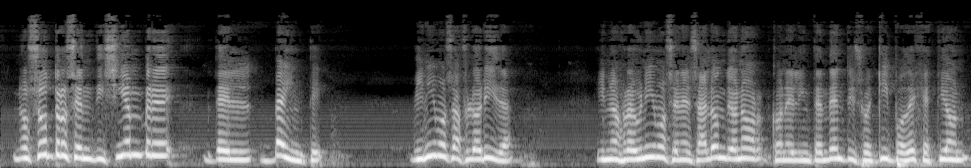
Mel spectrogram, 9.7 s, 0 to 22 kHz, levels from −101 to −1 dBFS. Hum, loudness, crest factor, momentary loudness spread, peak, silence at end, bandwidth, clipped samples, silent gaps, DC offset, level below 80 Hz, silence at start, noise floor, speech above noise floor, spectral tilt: none; -12 LUFS; 12 dB; 6 LU; 0 dBFS; 0.05 s; 8.8 kHz; under 0.1%; none; under 0.1%; -46 dBFS; 0.15 s; -53 dBFS; 42 dB; -8.5 dB/octave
